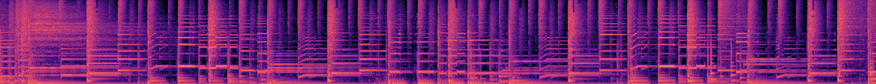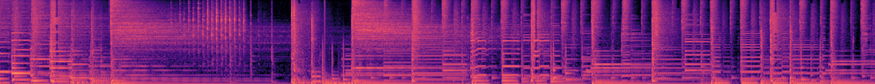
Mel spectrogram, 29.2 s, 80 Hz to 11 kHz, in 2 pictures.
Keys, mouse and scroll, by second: 0.2-1.4 drag, 3.3-3.6 drag, 9.7 click, 12.3-13.2 click, 21.6 click.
